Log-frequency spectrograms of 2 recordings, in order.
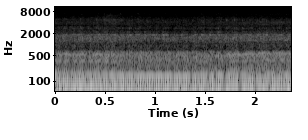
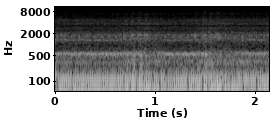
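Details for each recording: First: Abandoned Kawasaki GPz550 four-cylinder motorcycle, thought to be a 1981, running with untouched carburetors: a steady, even low burble with no misses or knocks over four seconds, seemingly running on all four cylinders, though probably low on gas. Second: Abandoned 1980s Kawasaki GPz550 yard find, just revived: giving one cylinder's carburetor throttle gives low, lumpy, uneven running with a wavering beat versus smooth when all four are opened together; carburetor imbalance.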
